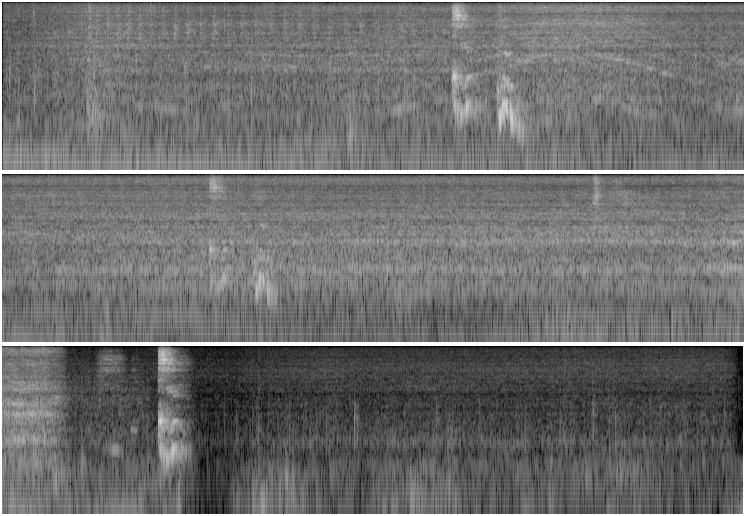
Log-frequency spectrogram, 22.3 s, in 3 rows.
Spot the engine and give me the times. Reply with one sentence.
You can hear the engine from 0.1 to 15.5 s.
